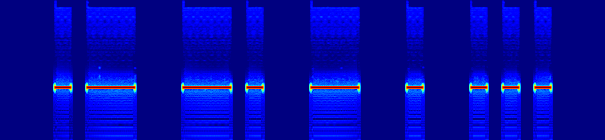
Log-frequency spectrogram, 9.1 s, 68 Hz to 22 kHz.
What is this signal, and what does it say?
Morse code, heard as a keyed tone, about 5 wpm, 600 Hz. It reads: ANTES
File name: CW / 5PPM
